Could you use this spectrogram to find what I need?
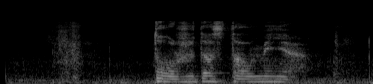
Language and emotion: Russian, angry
